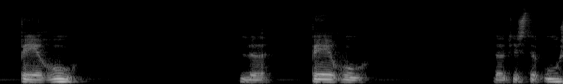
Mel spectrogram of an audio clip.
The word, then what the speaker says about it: Pérou: However, if it combines to make OU, then the sound it makes is OU, as in le Pérou.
